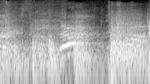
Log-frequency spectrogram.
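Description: A wrestler's body thuds onto the ring canvas about one and a half seconds in, amid shouted voices.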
